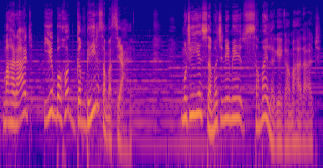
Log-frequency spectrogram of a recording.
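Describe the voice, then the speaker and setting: Swooping, slow royal minister voiced by a woman. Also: medium pitch, wildly swooping pitch, faint music behind. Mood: grave concern. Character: grave, deferential male royal minister in a folk tale. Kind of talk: dramatised cartoon storybook dialogue.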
